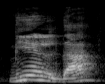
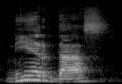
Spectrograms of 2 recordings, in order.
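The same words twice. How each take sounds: First: "mierda" with the r turned to l, miel-da; Cuban-style pronunciation. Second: Said in the usual way. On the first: Shown as a demonstration. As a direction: say "mierda" as "mielda", louder, rising at the end. Repeats word in contrasting pronunciations.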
